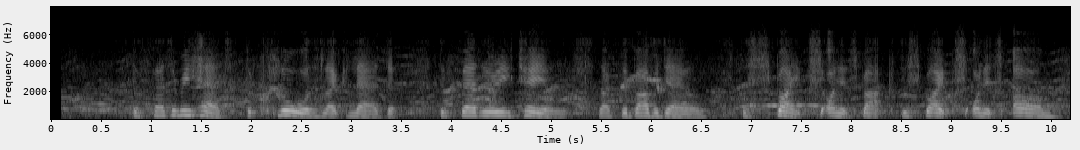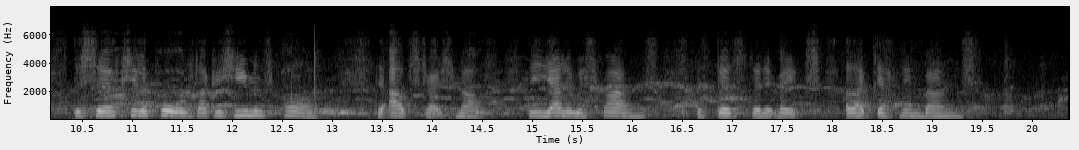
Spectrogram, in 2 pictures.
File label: poetry; jabberwock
